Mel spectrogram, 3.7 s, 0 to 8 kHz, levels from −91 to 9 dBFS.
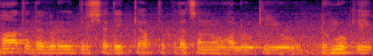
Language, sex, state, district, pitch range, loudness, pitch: Garhwali, male, Uttarakhand, Tehri Garhwal, 120-135 Hz, -17 LUFS, 130 Hz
